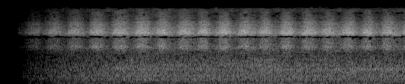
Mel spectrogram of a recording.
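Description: A loud, dry cicada buzz, pulsing steadily about twice a second in a harsh high rasp.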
